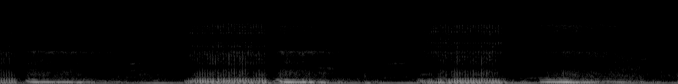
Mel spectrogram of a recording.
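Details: Sleeping 5-month-old German Shepherd x African Boerboel dog snoring: deep, rattling snores, about 24 breaths a minute, with a steady low room hum behind.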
